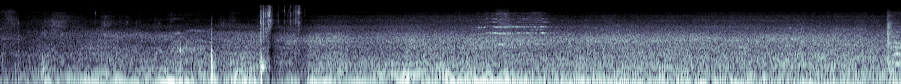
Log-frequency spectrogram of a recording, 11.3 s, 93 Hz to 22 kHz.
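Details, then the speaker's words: Skoda Fabia Mk1, morning cold start, phone outside car, after starter removed, greased and brushes replaced: short clean crank with no grinding or screech, then even idle; the noise after starter disengagement is gone. "uh huh so i hope you can hear it that the sound is gone and um yeah so let's consider the starter repaired everything seems to be fine it's not making that sound anymore"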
